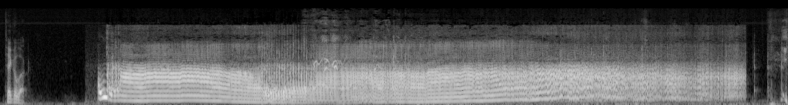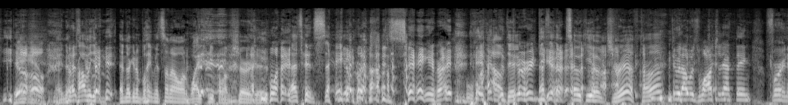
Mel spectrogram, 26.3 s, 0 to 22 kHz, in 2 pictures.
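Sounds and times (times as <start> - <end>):
speech: 0.1 - 0.6, 1.6 - 5.1, 14.2 - 26.2
long loud buzzing fart: 1.6 - 12.6
laughter: 5.1 - 6.7, 12.6 - 15.1, 16.1 - 25.4.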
